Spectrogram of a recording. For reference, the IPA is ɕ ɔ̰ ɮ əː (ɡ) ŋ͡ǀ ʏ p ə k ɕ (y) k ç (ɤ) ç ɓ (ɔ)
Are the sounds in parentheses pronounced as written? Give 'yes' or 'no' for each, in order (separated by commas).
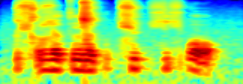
no, yes, yes, yes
